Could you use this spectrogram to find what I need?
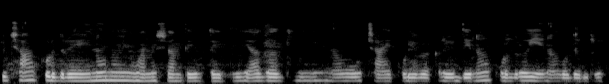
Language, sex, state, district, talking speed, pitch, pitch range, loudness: Kannada, female, Karnataka, Dharwad, 130 wpm, 165 Hz, 160-175 Hz, -23 LUFS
